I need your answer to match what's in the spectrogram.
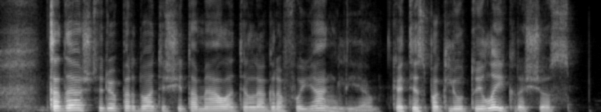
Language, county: Lithuanian, Panevėžys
